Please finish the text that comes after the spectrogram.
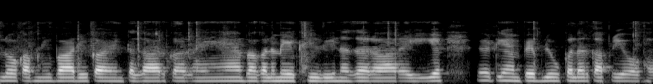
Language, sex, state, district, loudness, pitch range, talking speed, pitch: Hindi, female, Haryana, Charkhi Dadri, -17 LUFS, 160-165 Hz, 200 wpm, 160 Hz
